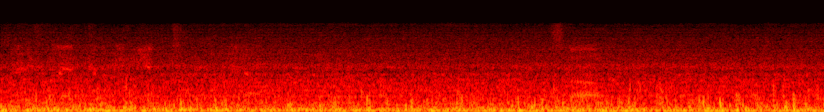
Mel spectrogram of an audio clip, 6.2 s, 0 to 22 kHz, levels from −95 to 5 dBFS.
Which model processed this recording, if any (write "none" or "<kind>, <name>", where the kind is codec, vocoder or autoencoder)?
autoencoder, DAC-VAE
